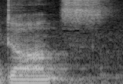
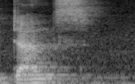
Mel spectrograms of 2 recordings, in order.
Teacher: dance is a fairly long a as opposed to dance which would be a northern English way to say it however a generation or two ago it would have been much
